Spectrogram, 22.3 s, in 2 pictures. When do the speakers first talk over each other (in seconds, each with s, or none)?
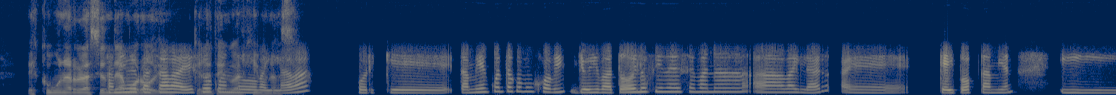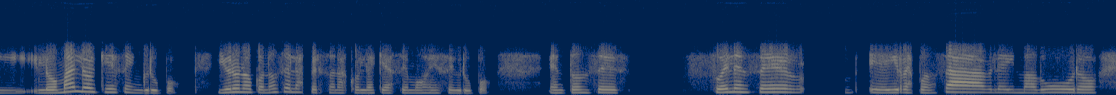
1.1 s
